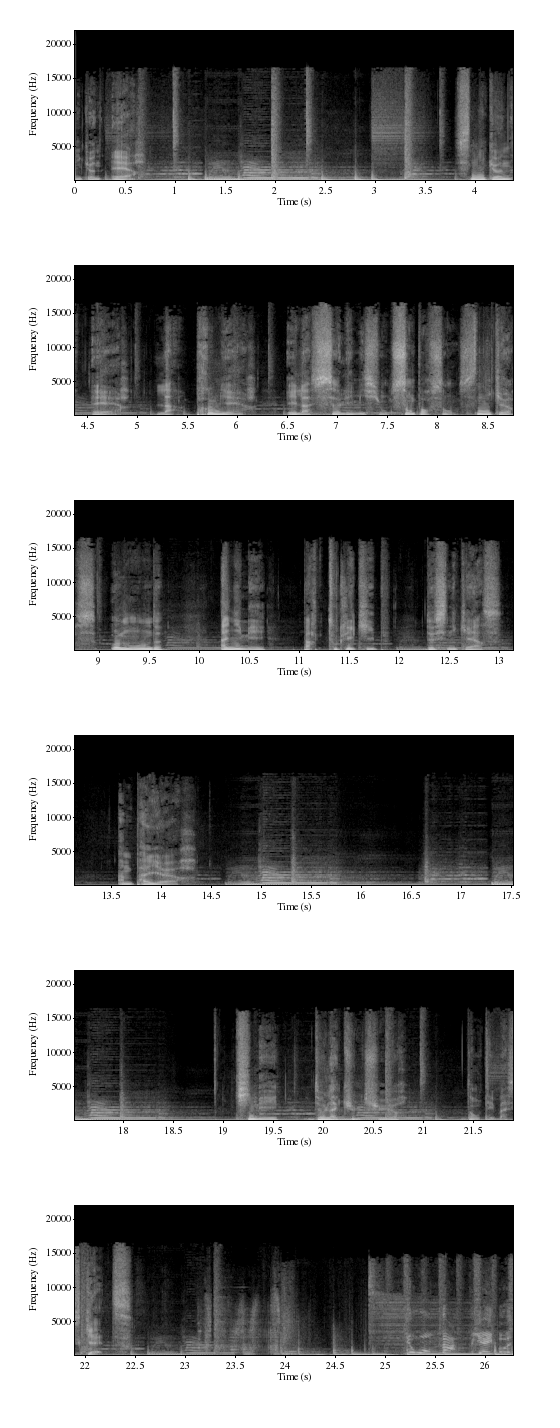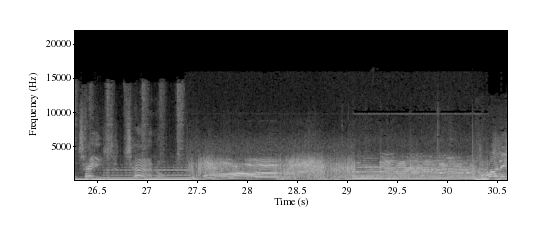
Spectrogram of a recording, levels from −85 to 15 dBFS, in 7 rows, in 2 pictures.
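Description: No technical faults are audible.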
